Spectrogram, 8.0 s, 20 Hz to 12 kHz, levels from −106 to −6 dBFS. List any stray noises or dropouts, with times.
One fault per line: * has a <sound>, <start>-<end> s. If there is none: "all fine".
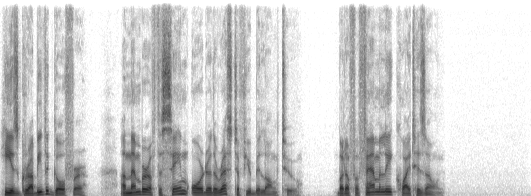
all fine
